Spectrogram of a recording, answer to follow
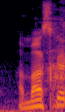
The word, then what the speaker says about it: musculocutaneous: Musculocutaneous nerve.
